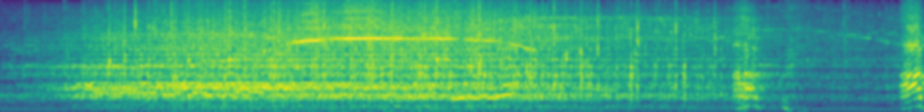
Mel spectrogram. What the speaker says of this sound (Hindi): आपने इसके ऊपर इतनी कम ताली बजाई है।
